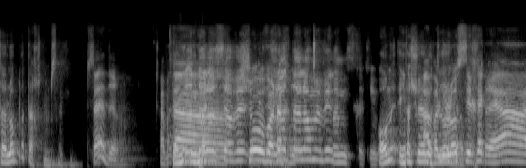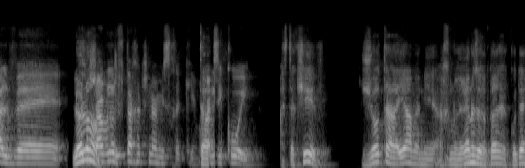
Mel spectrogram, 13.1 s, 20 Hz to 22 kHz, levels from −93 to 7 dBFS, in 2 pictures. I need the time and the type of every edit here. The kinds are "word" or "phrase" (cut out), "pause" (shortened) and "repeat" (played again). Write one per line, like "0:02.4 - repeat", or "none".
0:01.0 - pause
0:02.1 - word
0:04.2 - phrase
0:05.1 - word
0:06.1 - word
0:07.4 - pause
0:08.0 - word
0:09.3 - phrase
